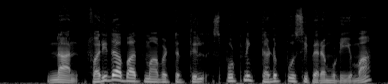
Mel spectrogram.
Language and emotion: Tamil, neutral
